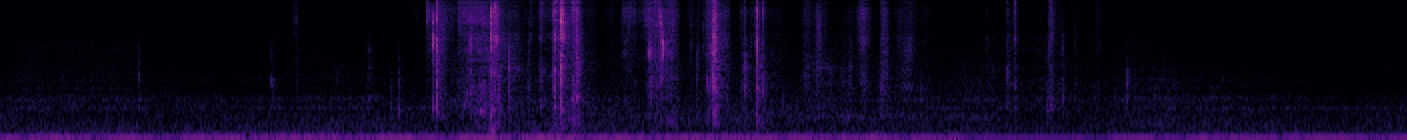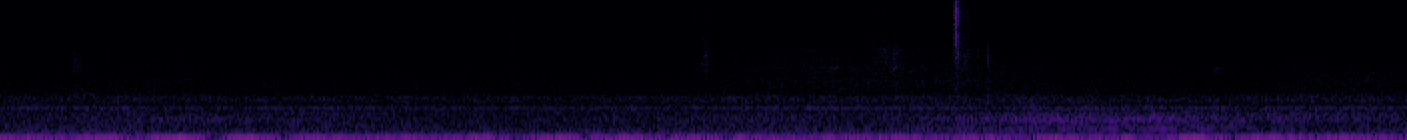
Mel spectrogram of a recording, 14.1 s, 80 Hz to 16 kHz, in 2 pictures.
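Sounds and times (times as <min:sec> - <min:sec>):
steady low hum: 0:00.0 - 0:14.0
tape being peeled off: 0:02.0 - 0:05.4.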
